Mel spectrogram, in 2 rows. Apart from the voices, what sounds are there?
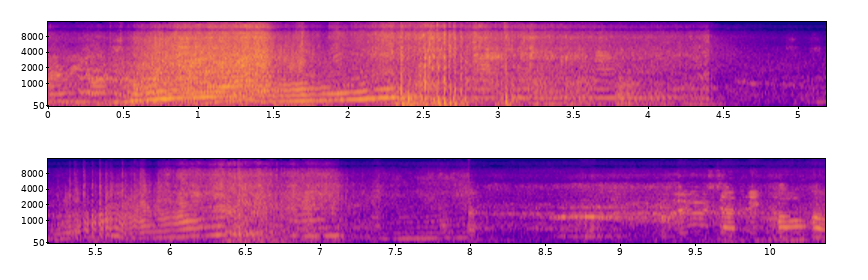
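drift cars, Nissan 350Z and rotary Volvo, tires squealing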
